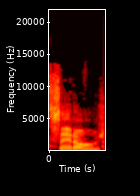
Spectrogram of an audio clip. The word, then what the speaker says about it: St. Ange: Do I still say that wrong? No, you say it right, St. Ange. Okay, yeah, good. You say it's very French.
